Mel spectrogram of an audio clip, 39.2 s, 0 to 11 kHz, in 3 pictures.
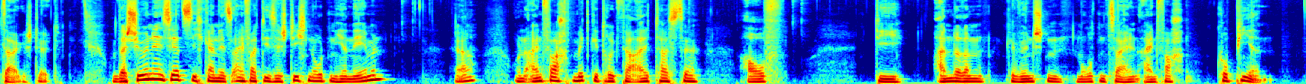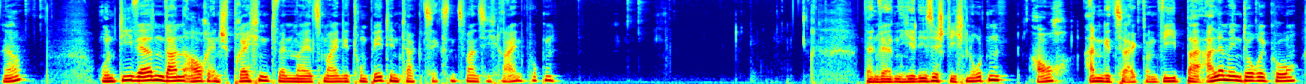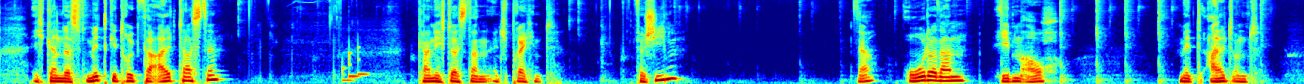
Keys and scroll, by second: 13.3 typing, 29.3 alt+Left, 32.9 alt+Left, 33.4 alt+Left, 34.1 alt+Right, 34.5 alt+Right, 35.1 alt+Left, 36.1 alt+shift+Right, 36.7 alt+shift+Right, 37.1 alt+shift+Right, 37.4 alt+shift+Right, 37.7 alt+shift+Right, 38.5 alt+shift+Right, 38.7 alt+shift+Right.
